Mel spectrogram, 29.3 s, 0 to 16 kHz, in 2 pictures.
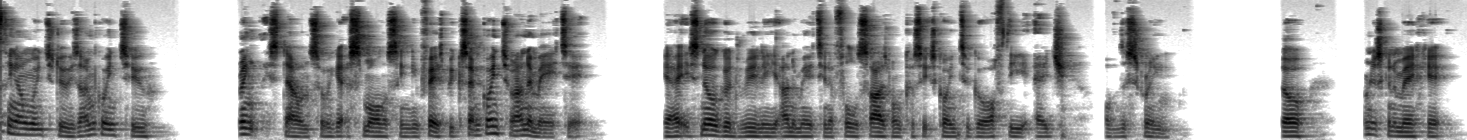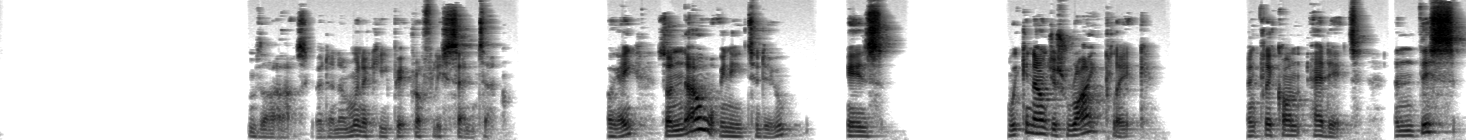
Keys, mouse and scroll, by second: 0.7-1.8 drag, 3.3-6.5 drag, 11.8-13.1 drag, 14.5-16.4 drag, 17.5-19.5 drag, 24.3 right click, 27.1 click.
